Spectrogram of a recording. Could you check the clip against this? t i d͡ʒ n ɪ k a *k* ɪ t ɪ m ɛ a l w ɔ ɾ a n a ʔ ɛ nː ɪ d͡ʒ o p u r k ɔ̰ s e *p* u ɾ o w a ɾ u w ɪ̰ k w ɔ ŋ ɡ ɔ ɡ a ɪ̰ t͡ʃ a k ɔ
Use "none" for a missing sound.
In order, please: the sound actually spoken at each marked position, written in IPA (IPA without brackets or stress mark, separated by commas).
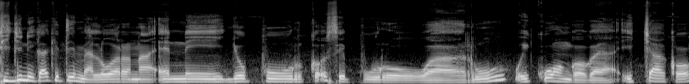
k, p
